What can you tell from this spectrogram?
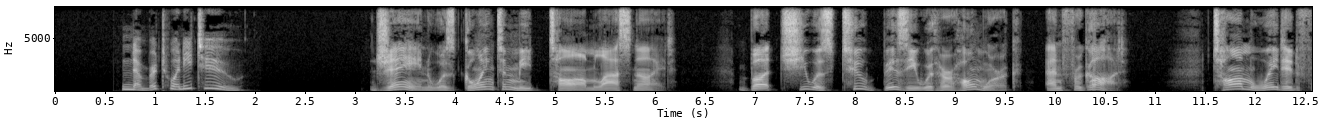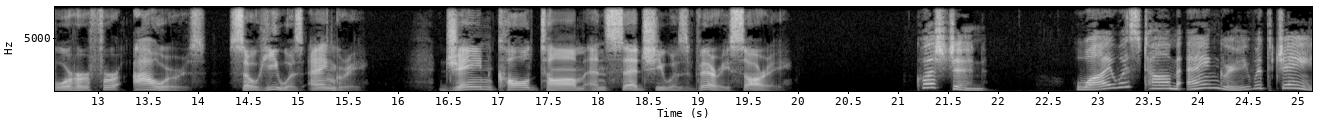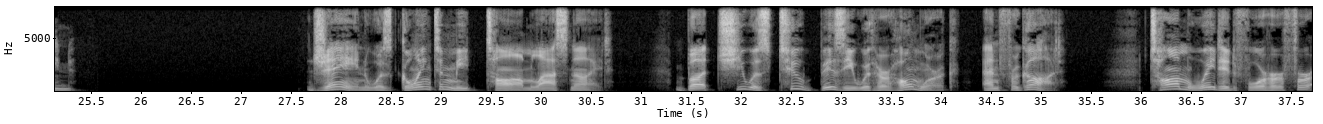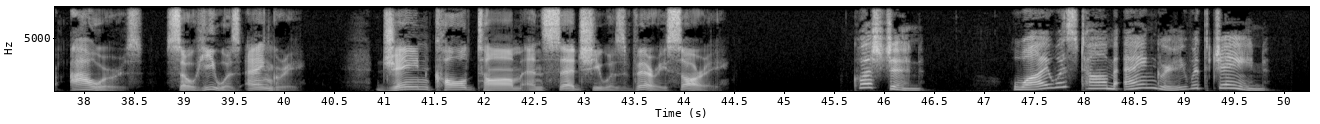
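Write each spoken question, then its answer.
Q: Why was Tom angry with Jane?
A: She forgot to meet him and he waited for hours.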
